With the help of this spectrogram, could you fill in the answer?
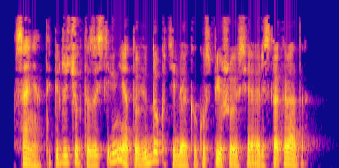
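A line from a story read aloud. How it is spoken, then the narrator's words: Whisper. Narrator (Russian): шепотом сказал Макс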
